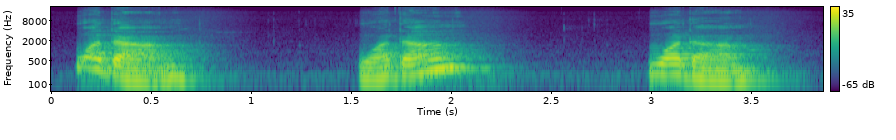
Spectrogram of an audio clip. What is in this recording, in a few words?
"wadhan", Dhurga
